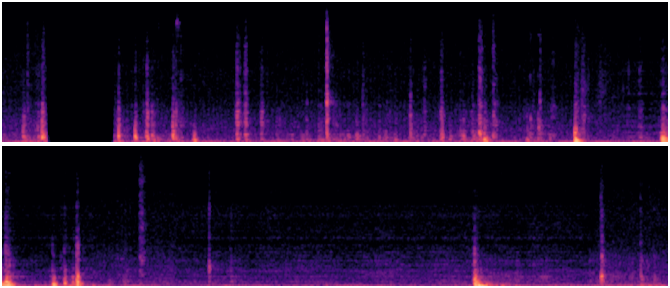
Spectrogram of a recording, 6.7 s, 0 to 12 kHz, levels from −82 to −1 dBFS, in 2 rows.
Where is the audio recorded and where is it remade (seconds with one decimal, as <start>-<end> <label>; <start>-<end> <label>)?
0.0-3.1 recorded; 3.1-3.8 remade; 3.8-4.2 recorded; 4.2-6.3 remade; 6.3-6.7 recorded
